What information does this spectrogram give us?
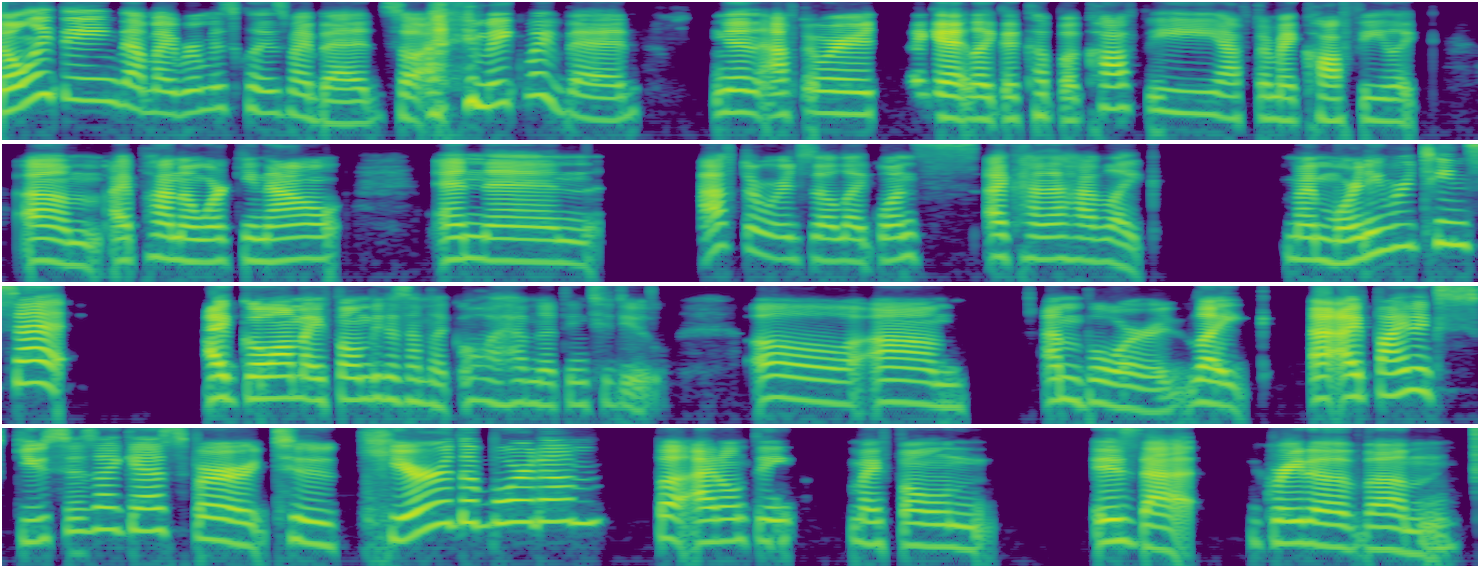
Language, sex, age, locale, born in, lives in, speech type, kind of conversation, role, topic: English, female, 25-29, en-US, United States, United States, conversation, advice, user, How can I reduce stress?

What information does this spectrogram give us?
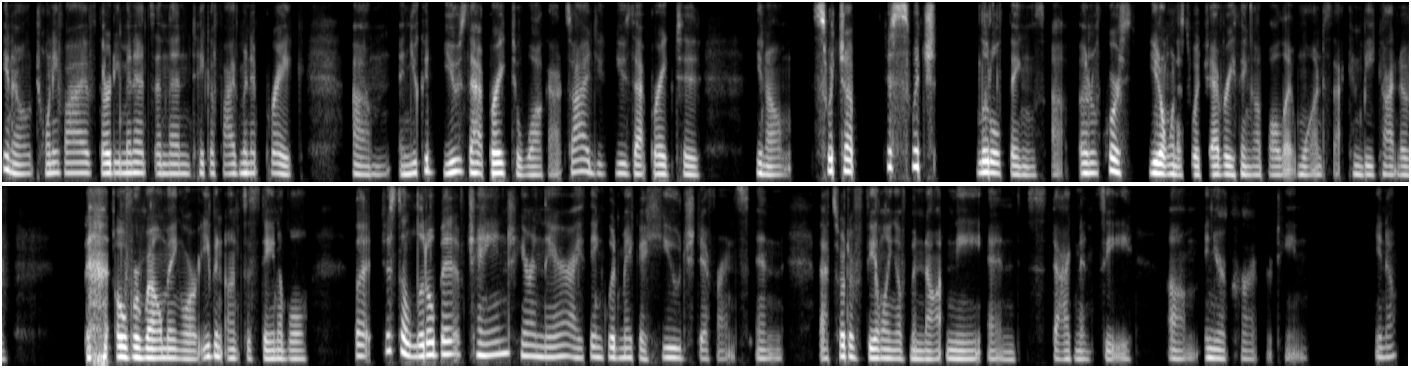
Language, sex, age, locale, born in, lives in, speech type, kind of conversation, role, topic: English, female, 25-29, en-US, United States, United States, conversation, advice, advisor, How do I break out of a rut?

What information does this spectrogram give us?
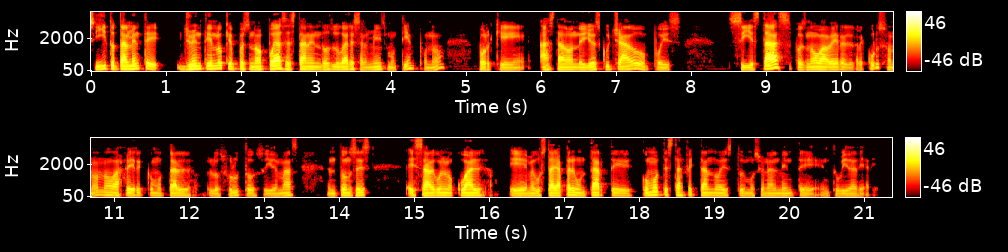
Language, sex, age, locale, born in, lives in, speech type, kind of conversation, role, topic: Spanish, male, 20-24, es-MX, Mexico, Mexico, conversation, advice, advisor, ¿Cómo puedo manejar la culpa por priorizar mis ambiciones personales sobre las expectativas de mi familia?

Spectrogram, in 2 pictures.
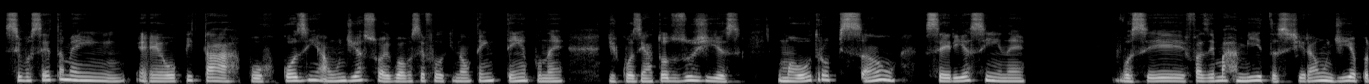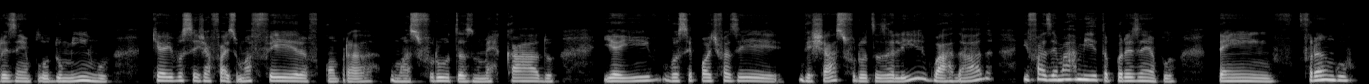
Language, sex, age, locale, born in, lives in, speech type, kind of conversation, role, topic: Portuguese, male, 25-29, pt-BR, Brazil, Spain, conversation, advice, advisor, Como posso substituir hábitos ruins por alternativas saudáveis quando sinto uma vontade forte?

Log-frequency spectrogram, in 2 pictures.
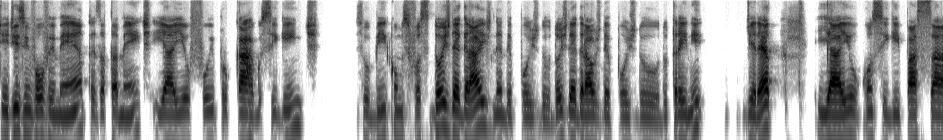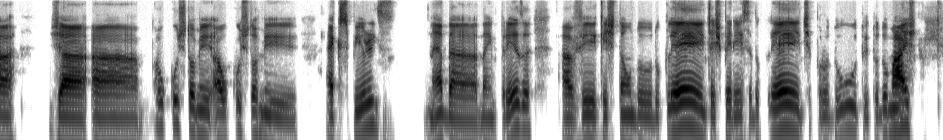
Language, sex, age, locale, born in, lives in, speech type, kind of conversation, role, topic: Portuguese, male, 35-39, pt-BR, Brazil, Spain, conversation, advice, user, Como posso tomar decisões sem buscar constantemente a aprovação dos outros?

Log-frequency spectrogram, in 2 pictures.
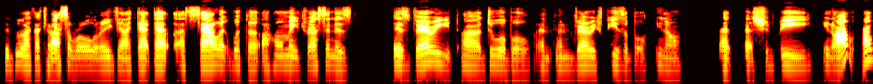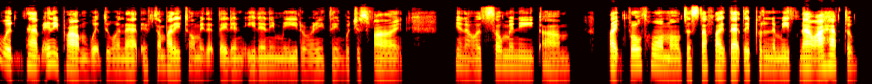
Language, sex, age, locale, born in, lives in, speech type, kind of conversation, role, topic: English, female, 60-64, en-US, United States, United States, conversation, podcast, host, What can we learn from the ways different cultures observe religious holidays?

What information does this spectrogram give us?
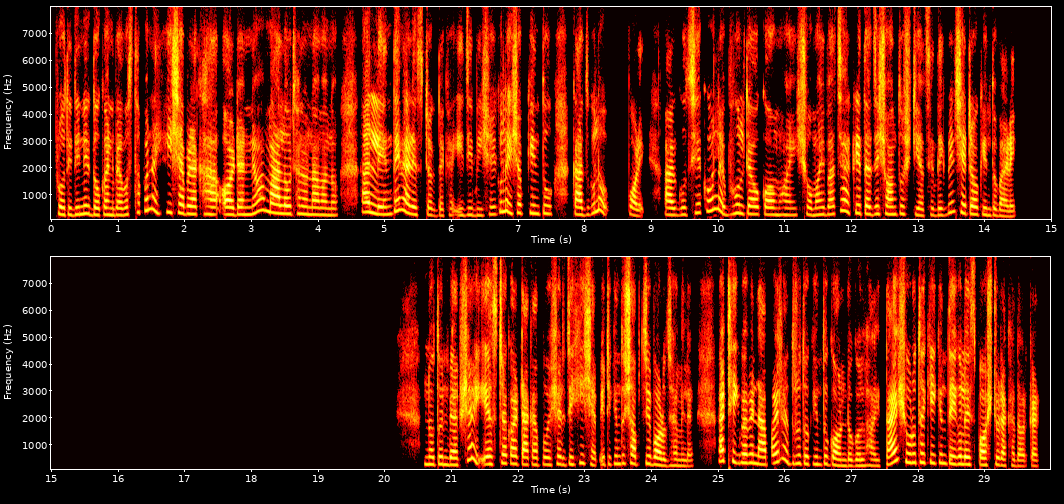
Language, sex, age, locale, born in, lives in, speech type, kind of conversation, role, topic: Bengali, female, 20-24, bn-BD, Bangladesh, Bangladesh, read, expert-assistant, expert, ব্যবসায় 'দৈনন্দিন কাজকর্ম' বলতে ঠিক কী বোঝায়, এবং এগুলো ব্যবসার সাফল্যে কীভাবে ভূমিকা রাখে?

